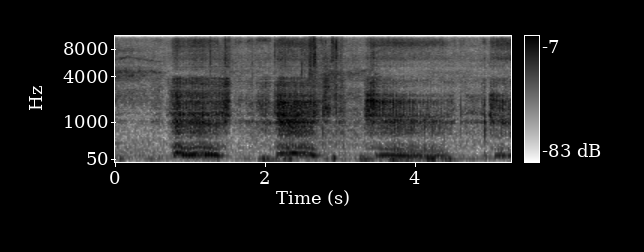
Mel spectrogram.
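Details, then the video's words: Fox Terrier Evie growling while attacking a ball: three low, rumbling growls of about a second each, separated by short pauses, with noisy rasping overtones. "Fox Terrier Evie Attacking a Ball"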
